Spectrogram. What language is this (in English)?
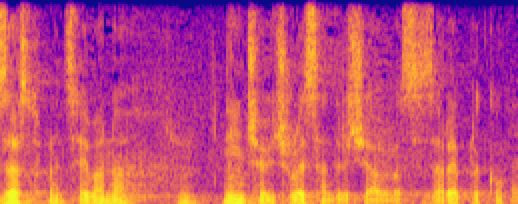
Croatian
